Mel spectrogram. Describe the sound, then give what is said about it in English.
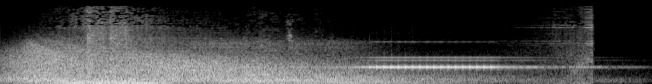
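Rocket launch sound effect: a loud, dense roar holds steady for about five seconds, then thins and fades, while a thin, steady high tone emerges near the end and a brief burst closes it. “Our little rocket. It's time for the rocket, right? Time to lift us up into the finals.”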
